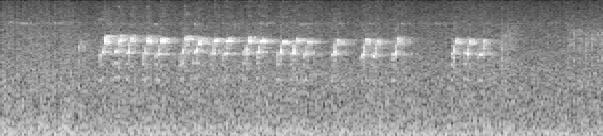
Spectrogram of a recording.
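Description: A bird chirping: a quick run of high, sharp notes lasting about three seconds, then a brief second run of a few notes.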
